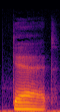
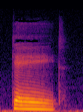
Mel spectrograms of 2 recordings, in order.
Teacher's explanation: Your lips should be slightly farther apart for the E sound, and your tongue should be slightly higher for the A sound. You can think of E as a relaxed vowel and A as a little more tense. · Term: front vowels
